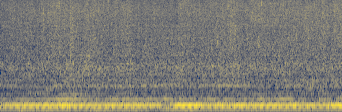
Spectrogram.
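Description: Motor cabin cruiser's inboard engine running at steady cruising speed, a low even hum, with the rush of water along the hull.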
